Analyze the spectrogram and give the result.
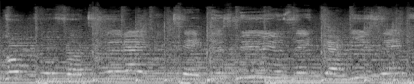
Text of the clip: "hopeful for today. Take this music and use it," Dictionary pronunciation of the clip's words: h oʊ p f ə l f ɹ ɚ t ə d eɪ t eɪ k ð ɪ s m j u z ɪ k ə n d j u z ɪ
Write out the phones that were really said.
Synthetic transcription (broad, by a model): h oʊ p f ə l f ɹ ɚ s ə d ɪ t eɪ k ð ɪ s m j u z ɪ k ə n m j u z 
